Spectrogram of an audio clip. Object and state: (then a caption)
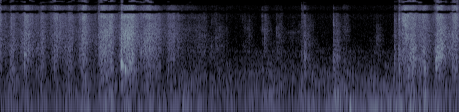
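Wet woven rug being scrubbed. A green plastic push broom scrubs a small, dirty woven fabric rug that is wet and foamy. Repeated bristly, hissing strokes carry bright, wet foam crackle, with a quieter stretch in the middle before the scrubbing picks back up.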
